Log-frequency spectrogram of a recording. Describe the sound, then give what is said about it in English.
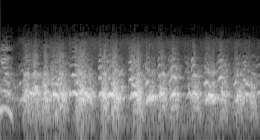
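A Malamute sled dog, a strong Eskimo lead dog, barks and yips repeatedly in loud, rapid bursts with a few whimpers, while a voice talks over it. “Malamute! Wonder Dog King, swiftest and strongest of Eskimo lead dogs, blazes the trail through storm and snow for Sergeant Preston as he meets the Challenge of the Yukon.”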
